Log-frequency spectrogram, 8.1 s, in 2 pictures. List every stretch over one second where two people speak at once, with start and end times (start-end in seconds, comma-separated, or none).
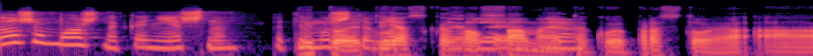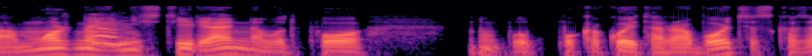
1.5-2.9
